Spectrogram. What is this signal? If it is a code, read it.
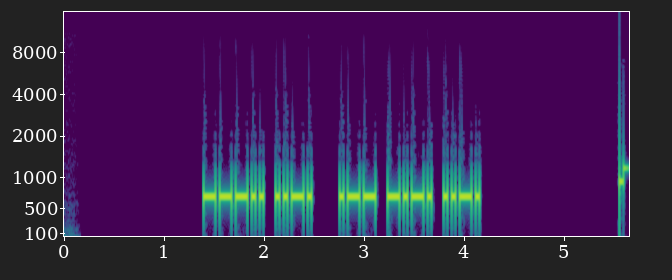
Morse code, heard as a keyed tone, about 31 wpm, 700 Hz. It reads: 8F WCF
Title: Field Day Exchanges Encore - 30wpm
